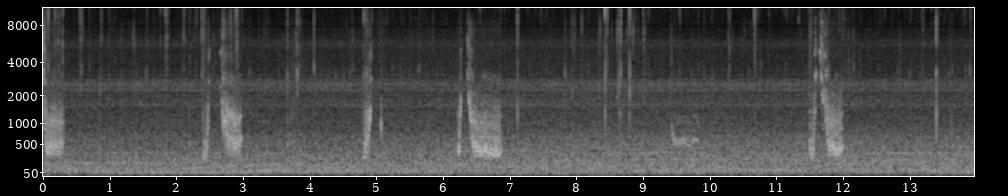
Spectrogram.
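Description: A squirrel gives short, raspy growling bursts every few seconds over a steady background hiss.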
